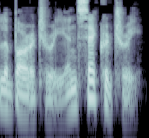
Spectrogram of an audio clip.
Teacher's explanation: Secondary stress is normal on the penultimate syllables of words like laboratory and secretary, so that these words end like Tory and Terry.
